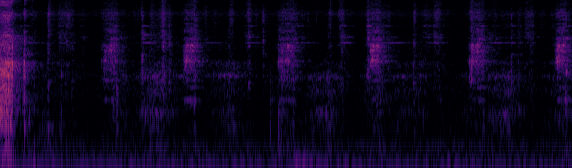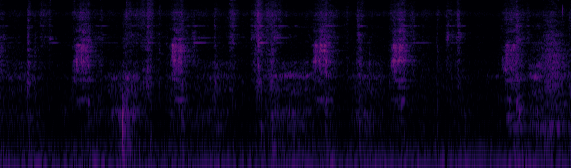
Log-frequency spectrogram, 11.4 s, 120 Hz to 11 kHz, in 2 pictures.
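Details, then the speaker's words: 2006 Jaguar XK X150 4.2 rear wheel bearing, original, removed from the car and spun by hand: faint gritty scratching grinding about once a second, a worn bearing; the other side may be worse. "I'll just uh spin this and you'll hear there's like a a bit of a grinding noise hear that"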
